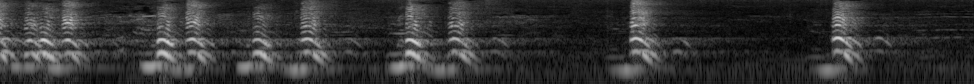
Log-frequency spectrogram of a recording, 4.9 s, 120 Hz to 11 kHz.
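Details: Harry and Mila, siamang gibbons at Zoo de La Fleche, singing on a hot summer morning, 6 August 2018: rapid series of loud rising-falling whoops in clustered bursts, then two spaced single barks near the end.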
